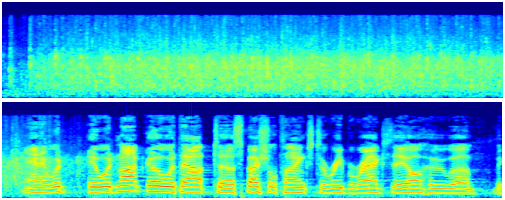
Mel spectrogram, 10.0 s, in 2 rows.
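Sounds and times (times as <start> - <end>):
audience applause: 0.0 - 6.2
speech: 5.2 - 10.0.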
